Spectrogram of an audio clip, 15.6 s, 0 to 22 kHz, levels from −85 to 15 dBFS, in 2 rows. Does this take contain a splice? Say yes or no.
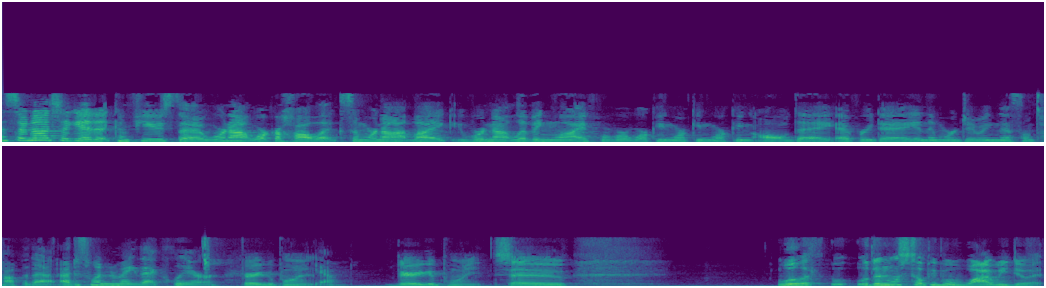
no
